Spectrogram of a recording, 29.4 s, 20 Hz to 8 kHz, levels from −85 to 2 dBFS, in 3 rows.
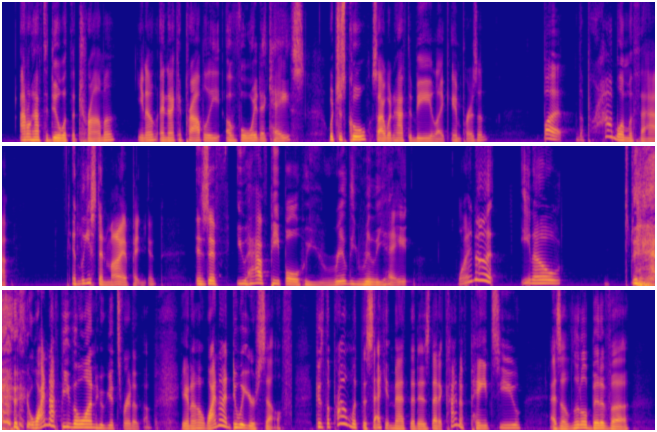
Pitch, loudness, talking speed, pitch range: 140 Hz, -23 LUFS, 185 wpm, 125-165 Hz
